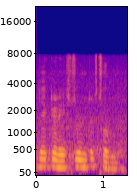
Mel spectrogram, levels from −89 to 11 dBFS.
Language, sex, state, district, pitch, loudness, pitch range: Bengali, male, Tripura, West Tripura, 135 Hz, -15 LUFS, 115-140 Hz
